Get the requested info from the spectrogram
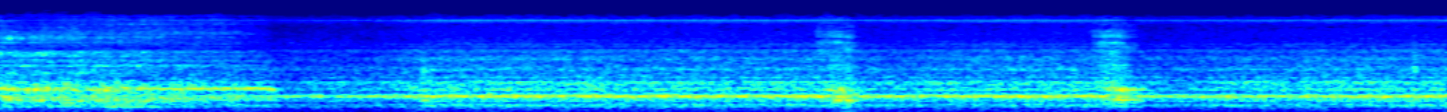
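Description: Wood lathe running with a steady tone while a hand-held turning tool cuts and scrapes the spinning wood, a continuous rasping hiss with a couple of short ticks around the middle.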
